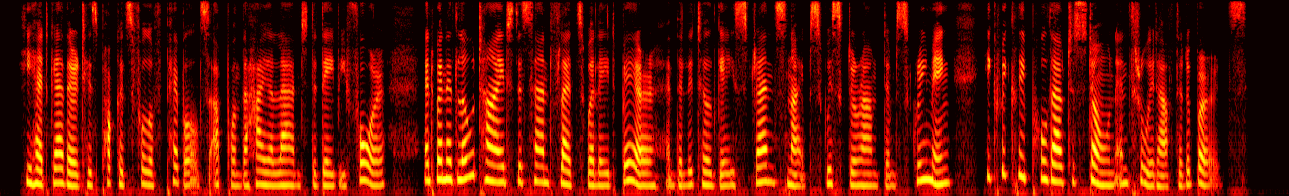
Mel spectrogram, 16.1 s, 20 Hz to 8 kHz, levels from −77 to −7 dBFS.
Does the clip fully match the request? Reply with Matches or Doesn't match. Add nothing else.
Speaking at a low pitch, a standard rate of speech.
Doesn't match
